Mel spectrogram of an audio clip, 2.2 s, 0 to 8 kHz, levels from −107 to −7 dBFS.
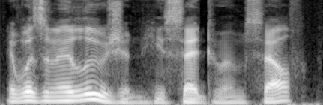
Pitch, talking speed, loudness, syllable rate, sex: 105 Hz, 220 wpm, -16 LUFS, 5.7 syllables/s, male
